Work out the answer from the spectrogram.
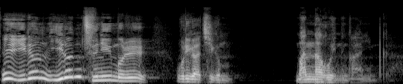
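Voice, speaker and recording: Animated Korean-speaking pastor preaching, high voice. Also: male voice, a little fast. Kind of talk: sermon.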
